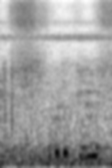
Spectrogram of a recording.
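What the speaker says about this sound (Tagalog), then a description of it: "Panlaban mga kalapati" Soft pigeon cooing sits over a faint background hiss: two quick low coos, then a longer drawn-out coo, from fairly close but quiet.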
